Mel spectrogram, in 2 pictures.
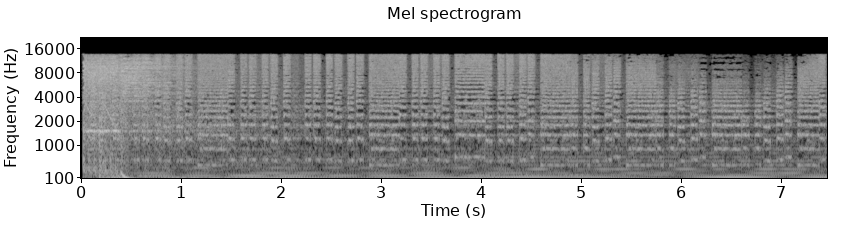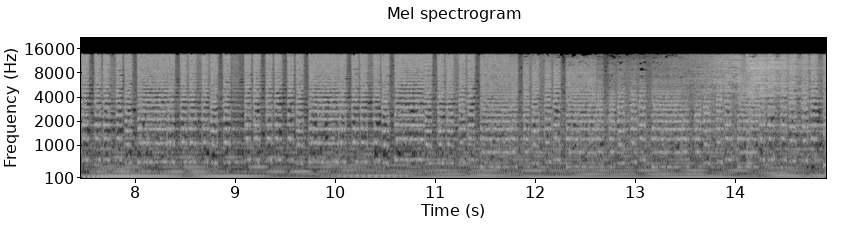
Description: Please Help Identify Unkown trance track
